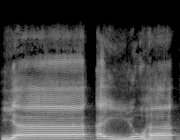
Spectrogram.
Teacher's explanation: یہ مد متصل ہے، اسے 4 سے 6 الف کی مقدار کھینچ کر پڑھنا لازمی ہے۔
